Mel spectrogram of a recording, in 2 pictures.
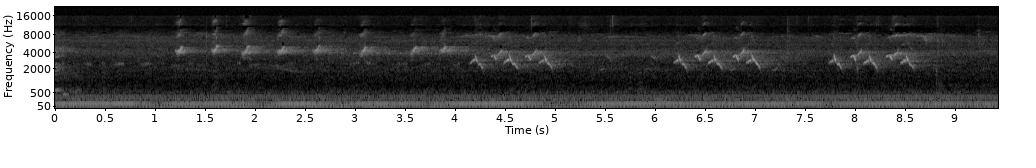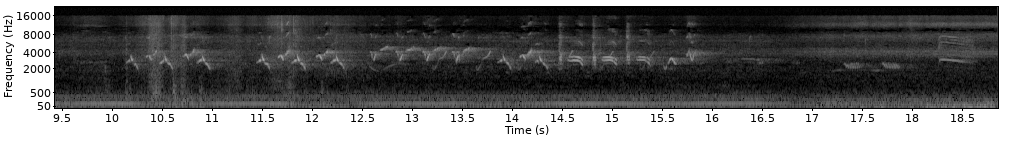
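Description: Songbirds chirping in quick repeated phrases, over a steady low hum that drops out briefly now and then.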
